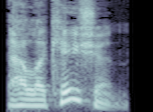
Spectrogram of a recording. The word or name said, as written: allocation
